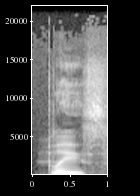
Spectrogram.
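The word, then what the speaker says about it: Blaise: It's spelled B-A-I, B-L-A-I-S-E. – Blaze.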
